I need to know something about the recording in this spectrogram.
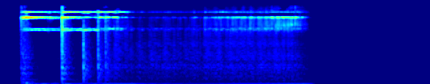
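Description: Sound effect of a coin dropping: a few quick, high, ringing metallic strikes, then after a short pause a rattling ring that grows louder as the coin spins down and stops suddenly about three seconds in.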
